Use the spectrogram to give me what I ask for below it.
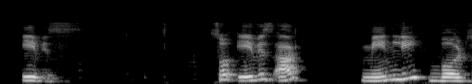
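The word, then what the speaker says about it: Aves: to avis okay so the first time i pronounced is this word uh i pronounced it as ames right abes aos but it's not ames it's translucent okay avis so avis are mainly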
